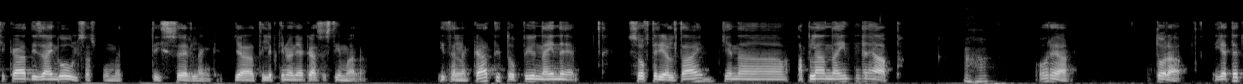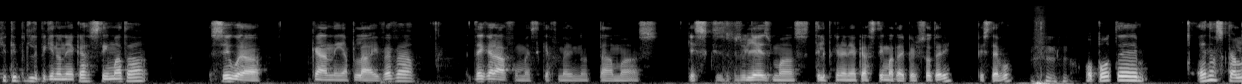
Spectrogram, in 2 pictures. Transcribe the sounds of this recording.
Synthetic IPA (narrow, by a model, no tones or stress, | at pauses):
ikɐd̪izɐjŋɡowlsɐspume̞t̪iseɾlɐŋɡʝɐt̪ile̞picino̞niɐkɐsist̪imɐ̰t̪ɐ̰ | iθe̞lɐŋkɐt̪it̪o̞ːpionɐine̞ | soft̪ɾiɐlt̪ɐjmce̞nɐːplɐnɐine̞ɐp | o̞ɾe̞ɐ | t̪o̞ɾɐʝɐt̪e̞t̪çut̪iput̪ilepicino̞niɐkɐsi̥st̪imɐt̪ɐ | siɣuɾɐ | kɐniɐplɐive̞veɐ | ðeɣɾɐfume̞st̪iŋɡɐθime̞ɾino̞t̪i̥t̪ɐmɐs | cest̪i̥izðuʎe̞zmɐst̪ilepicino̞niɐkɐsi̥st̪imɐt̪ɐipe̞ɾiso̞t̪e̞ɾi | pist̪e̞vo̞ | opo̞t̪e̞ | e̞nɐskɐl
